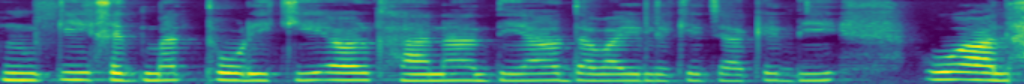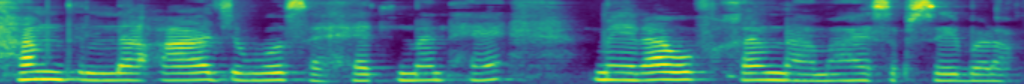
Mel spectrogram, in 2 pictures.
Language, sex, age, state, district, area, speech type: Urdu, female, 30-45, Telangana, Hyderabad, urban, spontaneous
